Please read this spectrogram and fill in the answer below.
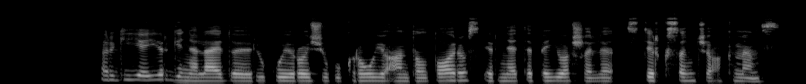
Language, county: Lithuanian, Vilnius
